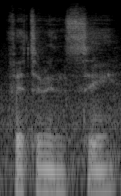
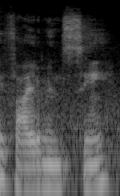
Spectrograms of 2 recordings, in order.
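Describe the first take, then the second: First: "Vitamin" said VIT-uh-min; first syllable of "Vitamin" with the short i of "bit"; short-I pronunciation. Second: "vitamin" said VY-tuh-min; first syllable of "vitamin" rhyming with "eye"; long-I pronunciation. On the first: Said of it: "I think I say vitamin C". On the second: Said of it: "I think I say". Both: Shown as a demonstration.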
